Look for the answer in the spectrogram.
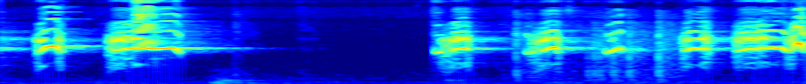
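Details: Pet cockatiel, a playful four-month-old male living indoors with a new companion bird, uttering grating, squeaky notes: two early calls, a pause, then a string of rough chirps, with steady background hum.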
